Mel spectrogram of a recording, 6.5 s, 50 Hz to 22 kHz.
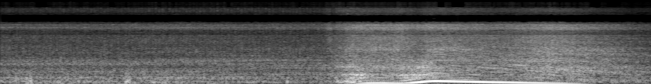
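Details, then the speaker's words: Healthy 1998 Honda CR-V, 2.0 L petrol B20B3, 154,405 km, five-speed gearbox: smooth even idle, then one clean rev that climbs and settles back with no knock or rattle; coolant normal, oil clean and light. "CR-V, 2 литра бензин, пробег 154 405 километров, 98 год, коробка пятиступенчатая, двигатель работает ровно."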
